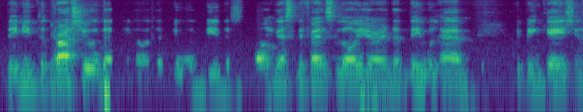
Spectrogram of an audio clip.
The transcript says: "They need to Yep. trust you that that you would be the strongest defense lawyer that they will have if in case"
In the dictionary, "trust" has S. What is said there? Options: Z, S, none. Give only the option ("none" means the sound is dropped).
none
